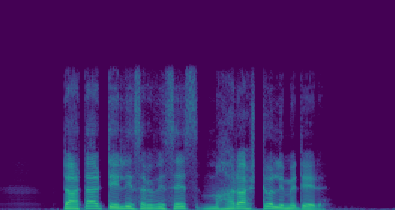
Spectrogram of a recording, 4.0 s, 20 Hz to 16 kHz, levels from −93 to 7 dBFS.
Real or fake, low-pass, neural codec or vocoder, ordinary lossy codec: fake; 10.8 kHz; codec, 16 kHz in and 24 kHz out, 0.9 kbps, LongCat-Audio-Codec, four codebook decoder; none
